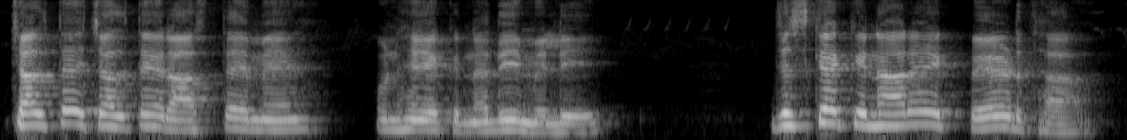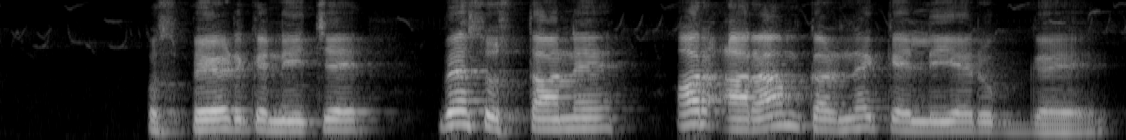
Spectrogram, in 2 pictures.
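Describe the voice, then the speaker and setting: A man telling a scripted folk tale as a storyteller, in a measured and deliberate manner. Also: fairly high pitch, a bit bright.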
